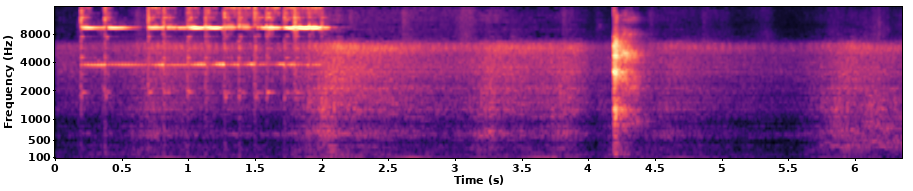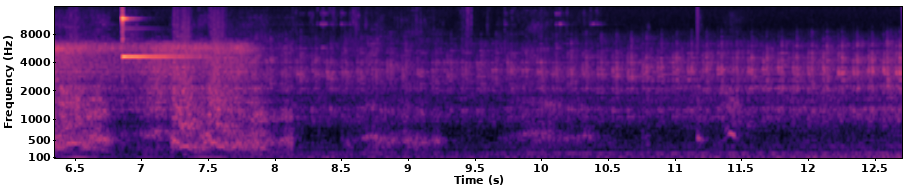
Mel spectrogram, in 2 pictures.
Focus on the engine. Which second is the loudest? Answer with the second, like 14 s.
2 s.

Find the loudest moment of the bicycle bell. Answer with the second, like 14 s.
1 s.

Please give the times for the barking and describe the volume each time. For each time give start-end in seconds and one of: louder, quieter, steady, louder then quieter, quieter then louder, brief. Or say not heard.
5.7-11.6 quieter.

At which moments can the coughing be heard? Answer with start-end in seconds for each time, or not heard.
3.7-4.5.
